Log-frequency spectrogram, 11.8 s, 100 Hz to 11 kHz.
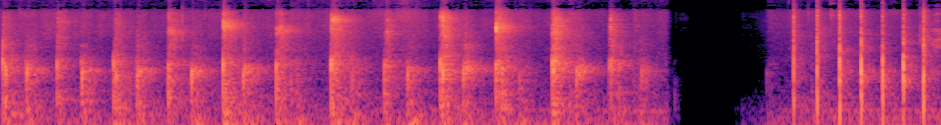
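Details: Friesian horse hooves striking a hard surface in a steady clip-clop, sharp knocks about three per second, briefly cut to silence near the end before the beats resume, at a stable with 25 Friesian horses.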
